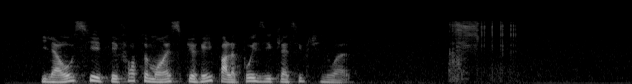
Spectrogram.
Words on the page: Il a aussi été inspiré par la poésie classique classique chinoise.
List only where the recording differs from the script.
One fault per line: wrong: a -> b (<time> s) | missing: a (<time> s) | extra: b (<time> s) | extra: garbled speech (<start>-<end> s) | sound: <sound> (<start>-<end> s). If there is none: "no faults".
extra: fortement (1.2 s)
missing: classique (3.1 s)
sound: squeak (4.5-5.2 s)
